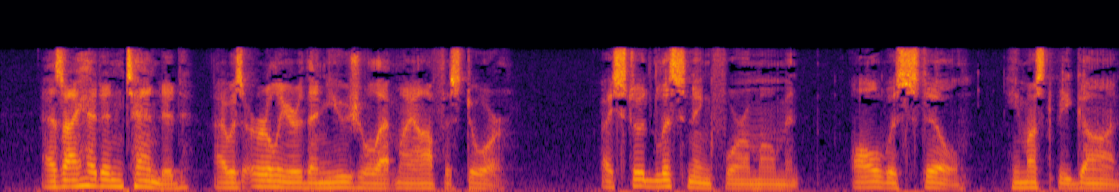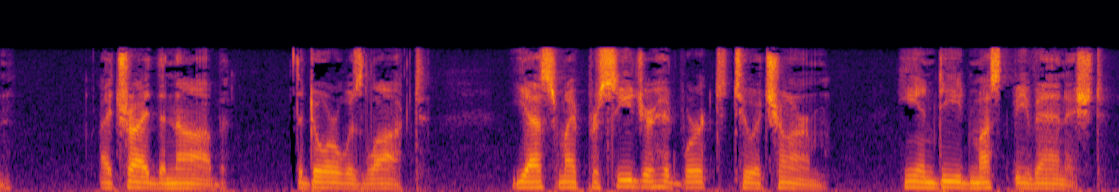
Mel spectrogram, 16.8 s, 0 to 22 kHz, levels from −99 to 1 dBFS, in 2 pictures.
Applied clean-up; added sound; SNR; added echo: none; none; none; none.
